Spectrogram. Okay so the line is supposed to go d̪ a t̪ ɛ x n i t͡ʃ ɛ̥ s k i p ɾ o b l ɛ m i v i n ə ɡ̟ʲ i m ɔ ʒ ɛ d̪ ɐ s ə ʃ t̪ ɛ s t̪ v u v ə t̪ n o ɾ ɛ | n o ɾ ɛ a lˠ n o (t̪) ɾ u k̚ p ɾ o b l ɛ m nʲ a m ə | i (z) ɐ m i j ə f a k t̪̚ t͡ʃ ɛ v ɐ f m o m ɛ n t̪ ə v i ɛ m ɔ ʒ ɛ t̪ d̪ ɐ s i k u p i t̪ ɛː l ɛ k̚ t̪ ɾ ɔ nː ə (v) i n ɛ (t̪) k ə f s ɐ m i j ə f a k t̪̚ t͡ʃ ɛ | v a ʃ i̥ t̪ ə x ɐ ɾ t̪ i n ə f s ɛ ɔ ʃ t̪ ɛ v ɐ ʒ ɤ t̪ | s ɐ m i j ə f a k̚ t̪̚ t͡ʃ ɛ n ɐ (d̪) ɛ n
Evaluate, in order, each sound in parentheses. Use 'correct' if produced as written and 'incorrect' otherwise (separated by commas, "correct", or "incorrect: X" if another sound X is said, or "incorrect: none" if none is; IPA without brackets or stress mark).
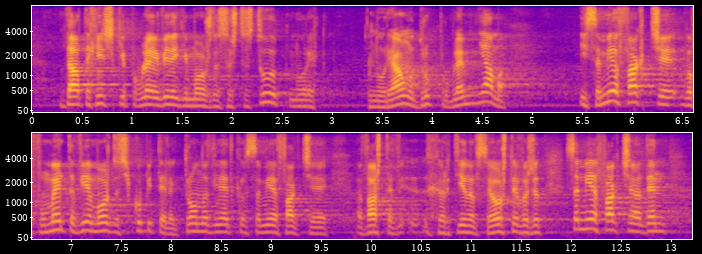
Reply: incorrect: d̪, incorrect: s, correct, correct, correct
